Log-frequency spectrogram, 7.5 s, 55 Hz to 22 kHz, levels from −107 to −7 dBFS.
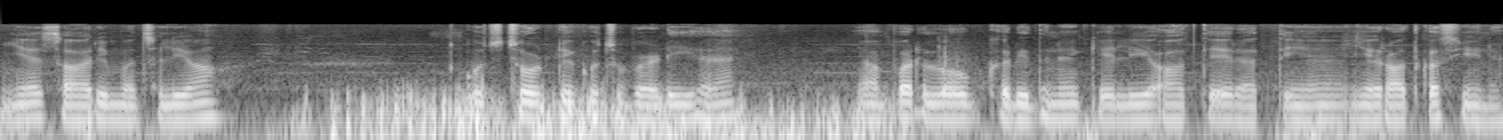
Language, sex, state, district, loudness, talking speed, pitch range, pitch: Hindi, male, Uttar Pradesh, Muzaffarnagar, -22 LUFS, 175 wpm, 120-130 Hz, 125 Hz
